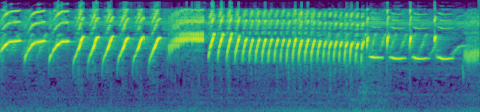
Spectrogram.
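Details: Canary tutor song for training other birds: a series of sharp rising-falling whistles, a rapid sustained rattle of clipped notes, then short flat whistles and a buzzy ending.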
